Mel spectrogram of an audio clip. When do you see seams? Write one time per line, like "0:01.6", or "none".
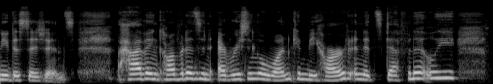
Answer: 0:01.2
